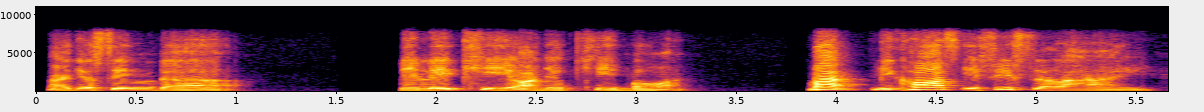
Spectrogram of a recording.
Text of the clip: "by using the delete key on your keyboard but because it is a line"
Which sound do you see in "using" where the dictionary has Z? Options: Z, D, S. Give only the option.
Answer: S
